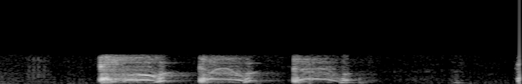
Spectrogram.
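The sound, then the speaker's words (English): Three loud coughs in quick succession, each a harsh burst about a third of a second long, followed by the start of a fourth right at the end. “hold on a second, I have to cough.”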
